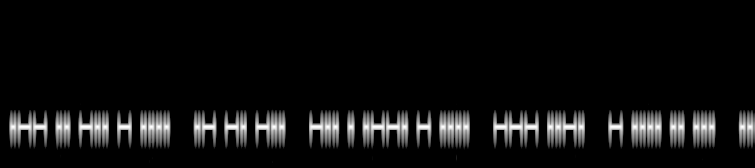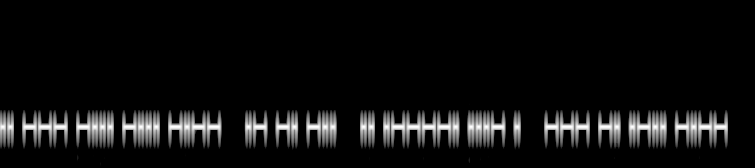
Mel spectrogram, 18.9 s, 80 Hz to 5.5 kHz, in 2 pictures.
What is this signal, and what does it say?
Morse code, heard as a keyed tone, about 25 wpm, 600 Hz. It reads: WIDTH AND DEPTH OF THIS HOBBY AND I'VE ONLY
